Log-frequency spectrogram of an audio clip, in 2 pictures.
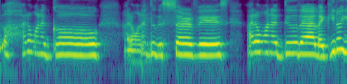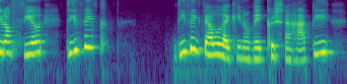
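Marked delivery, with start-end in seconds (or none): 0.1-5.3 mock-depressed, sad, reluctant voice, slower. Speaker mimicking someone reluctant to go to the temple; mock depressed, sad voice. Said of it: "like so like depressed and sad".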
